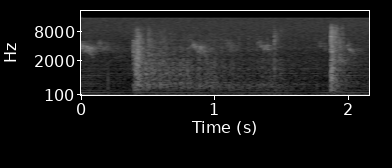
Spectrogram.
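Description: Two sharp clicks from the upturned bicycle being handled, one about half a second in and one near the end. Faint bird chirps and a steady low hum run underneath.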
